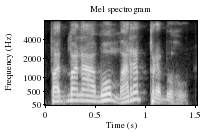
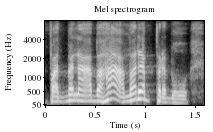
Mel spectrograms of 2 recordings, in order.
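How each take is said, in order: First: Amaraprabhu is said without its opening vowel. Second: Amaraprabhu is said with its opening vowel. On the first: The speaker calls it wrong. "he used to chant as" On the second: The speaker calls it right. "It has to be split as"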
